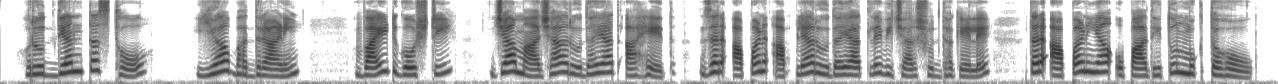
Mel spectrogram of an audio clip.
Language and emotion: Marathi, neutral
